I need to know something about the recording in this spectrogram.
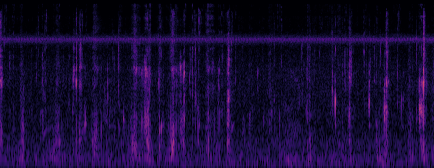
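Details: A boar of roughly five months, taken in from a roadside, licks and chews chocolate donut glaze indoors: scattered sharp wet smacks and crunchy clicks, separated by brief pauses, over a faint constant high-pitched tone.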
